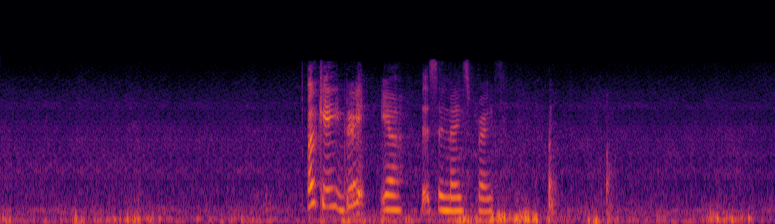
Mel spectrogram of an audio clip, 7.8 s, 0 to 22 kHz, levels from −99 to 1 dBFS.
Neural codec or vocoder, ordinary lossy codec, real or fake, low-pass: codec, 16 kHz, 2 kbps, FunCodec, trained on Chinese and English, 25 frames a second; none; fake; 7.2 kHz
